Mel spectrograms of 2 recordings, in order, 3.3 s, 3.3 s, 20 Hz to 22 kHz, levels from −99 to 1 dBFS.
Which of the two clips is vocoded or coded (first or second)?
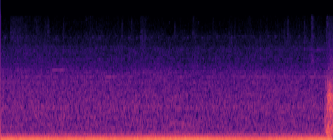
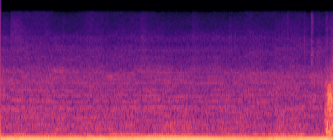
second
